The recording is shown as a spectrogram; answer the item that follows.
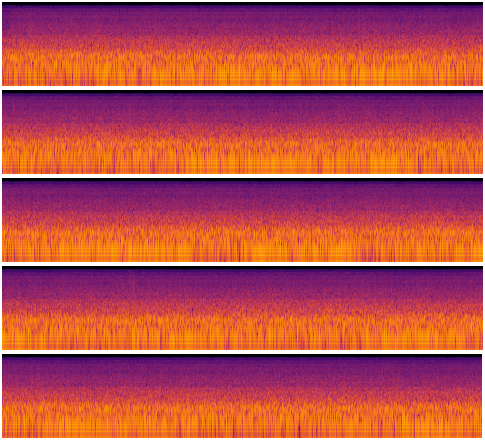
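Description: Drone of an aircraft in flight, a steady, unbroken wash of engine noise that holds at an even, fairly loud level for the whole stretch, with no voices over it.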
